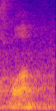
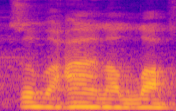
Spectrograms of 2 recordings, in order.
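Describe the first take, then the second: First: It is said very fast and slurred. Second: It is said at a clear, moderate speed. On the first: The speaker calls it wrong. "bunyinya udah nggak jelas" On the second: The speaker calls it right. "tidak terlalu cepat, tidak terlalu pelan"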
